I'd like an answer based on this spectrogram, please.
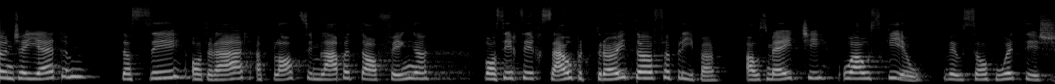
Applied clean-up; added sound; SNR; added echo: neural mask model Resemble Enhance denoiser.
